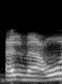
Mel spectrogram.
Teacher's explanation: اللام قمرية حكمها الإظهار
